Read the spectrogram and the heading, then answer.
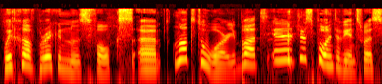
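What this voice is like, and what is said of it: Put-on Russian accent. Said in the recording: “you do the Russian accent”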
